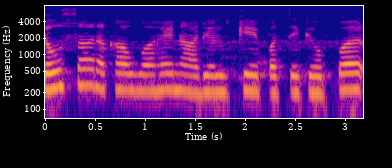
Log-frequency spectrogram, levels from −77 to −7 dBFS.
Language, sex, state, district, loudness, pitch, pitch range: Hindi, female, Bihar, Darbhanga, -29 LUFS, 215 Hz, 205-230 Hz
